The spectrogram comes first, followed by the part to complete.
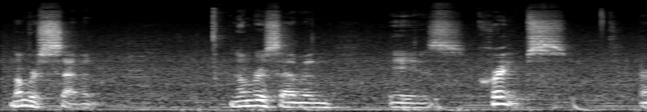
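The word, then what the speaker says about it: crêpe: call them yeah but crepe is how you say crepes in french and it's another one of those you gotta put emphasis on the r right so crepe so there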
